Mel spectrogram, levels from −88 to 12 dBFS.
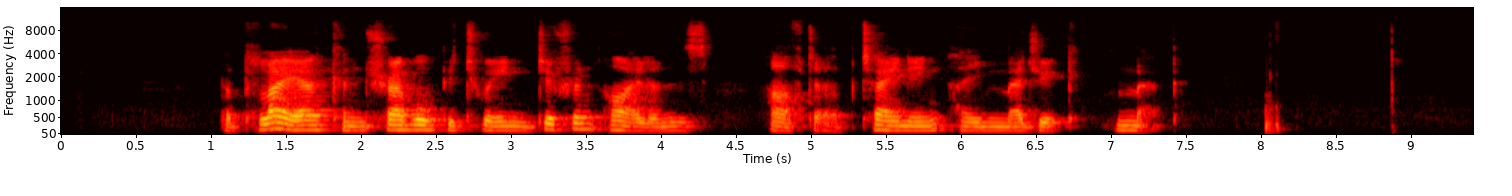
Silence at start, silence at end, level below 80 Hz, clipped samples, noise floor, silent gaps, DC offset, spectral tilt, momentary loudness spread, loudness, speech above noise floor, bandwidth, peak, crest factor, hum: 1.05 s; 1.3 s; -78 dBFS; under 0.1%; -76 dBFS; none; under 0.1%; -5.5 dB/octave; 20 LU; -30 LUFS; 46 dB; 11 kHz; -10 dBFS; 22 dB; none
